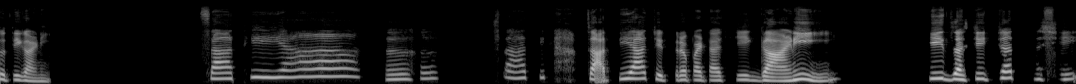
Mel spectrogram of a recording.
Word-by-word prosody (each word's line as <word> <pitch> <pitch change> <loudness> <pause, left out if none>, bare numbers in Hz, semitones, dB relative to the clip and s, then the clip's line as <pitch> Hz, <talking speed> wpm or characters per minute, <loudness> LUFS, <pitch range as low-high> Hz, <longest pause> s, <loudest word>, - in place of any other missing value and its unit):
होती 215 -2 -1
गाणी. 150 -4 -3 1.6
साथिया 320 +5 -2 1.0
हो, 225 - -6 0.3
हो. 270 +1 -10 0.6
साथी 305 0 -9 0.4
साथिया 265 +1 +3
चित्रपटाची 205 -1 -2
गाणी. 180 +3 +4 0.9
ही 275 +1 +6
जशीच्या 245 +4 +3 0.3
तशी 235 +1 -8
235 Hz, 65 wpm, -24 LUFS, 205-275 Hz, 1.6 s, ही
